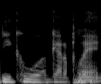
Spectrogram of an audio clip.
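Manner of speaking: low, soft, hushed aside.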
